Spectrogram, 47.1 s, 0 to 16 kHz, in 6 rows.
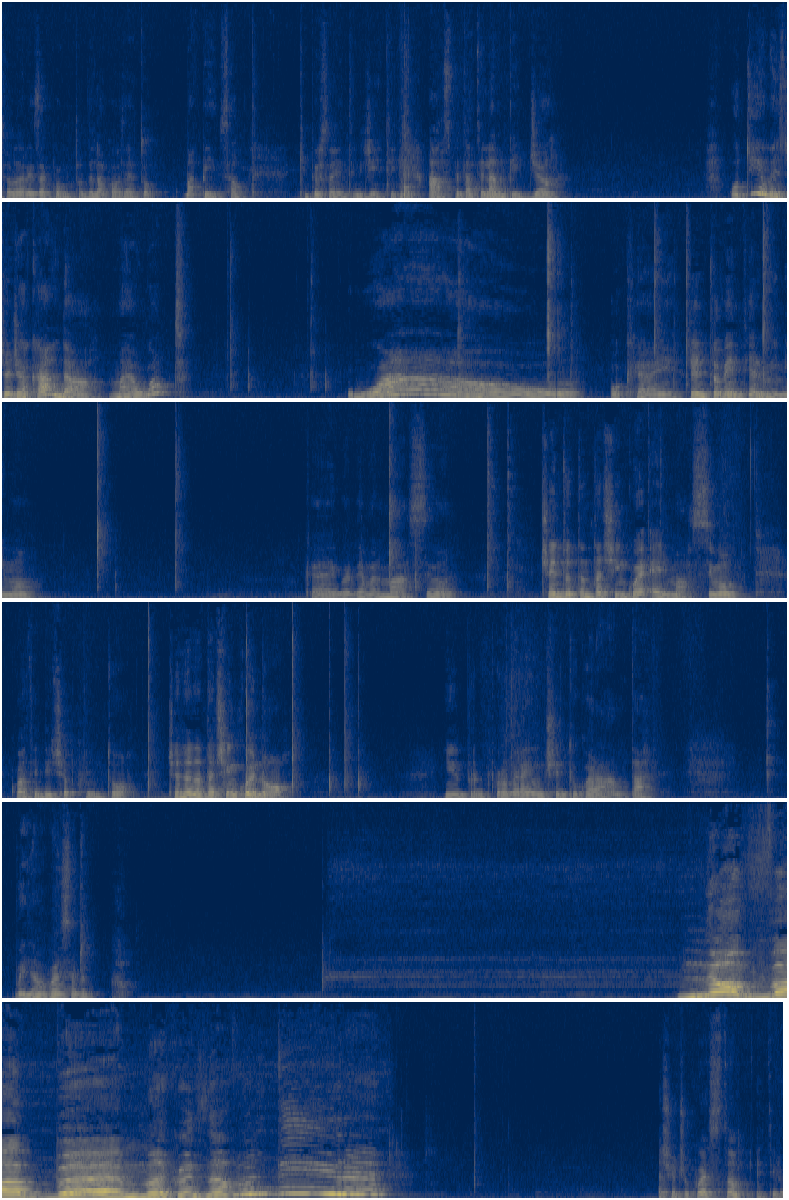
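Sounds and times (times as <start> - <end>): faint high whine: 34.3 - 40.0.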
